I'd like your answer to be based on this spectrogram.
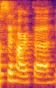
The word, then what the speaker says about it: Siddhartha: Oh, Siddhartha, yeah.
